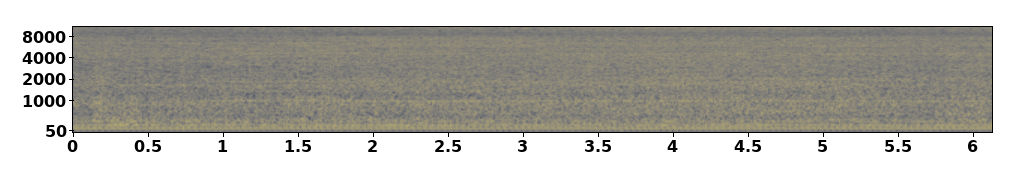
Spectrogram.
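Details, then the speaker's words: MTD riding mower with newly installed engine running steadily, light rattly chatter underneath from a stuck idler pulley. "there's definitely a stuck idler under there you can hear it chattering"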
